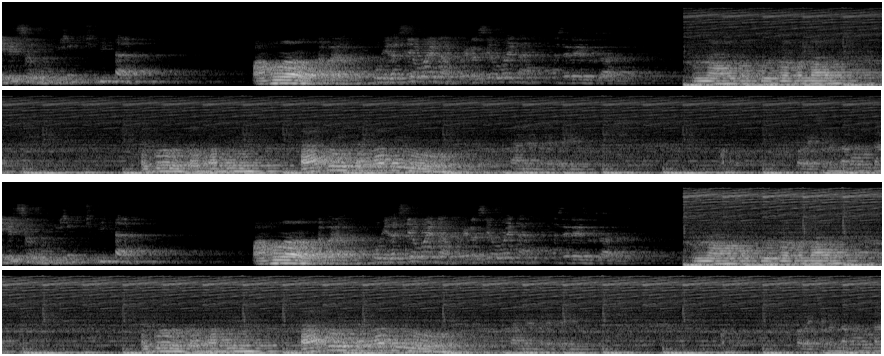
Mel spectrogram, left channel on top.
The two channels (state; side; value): normal; both; correlation 0.83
